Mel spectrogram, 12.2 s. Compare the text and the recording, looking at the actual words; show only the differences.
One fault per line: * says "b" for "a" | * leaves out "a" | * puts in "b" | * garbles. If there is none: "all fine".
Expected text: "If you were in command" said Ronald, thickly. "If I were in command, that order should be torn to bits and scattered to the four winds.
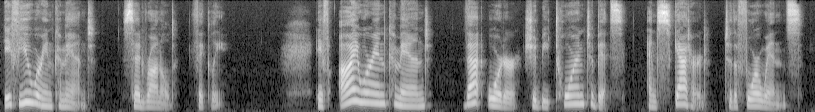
all fine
